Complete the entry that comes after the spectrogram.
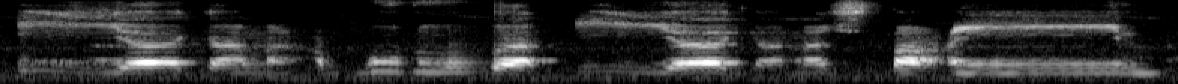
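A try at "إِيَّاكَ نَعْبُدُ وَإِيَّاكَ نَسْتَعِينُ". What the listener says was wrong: Ini bukan ditekan, dipanjangkan, tapi ditekan. Coba nanti rasakan lidahnya. Ini lidah kita nih, ini lidahnya. Lidah ini kan ada tepi kanan, tepi kiri. Ketika kita menyebutkan I, itu tengah-tengahnya, bagian tengah tapi tepi kanan dan kiri itu menempel di geraham kanan dan kiri. Dia kayak mantul.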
